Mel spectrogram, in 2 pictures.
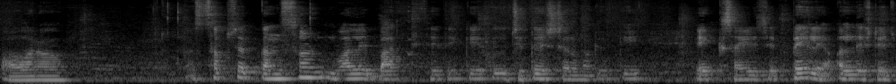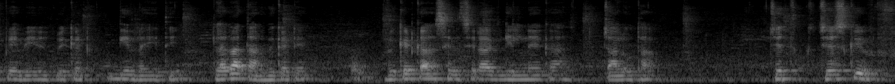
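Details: Male self-identified person who stammers, doing spontaneous storytelling practice in Hindi as part of daily home fluency training; stuttering.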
